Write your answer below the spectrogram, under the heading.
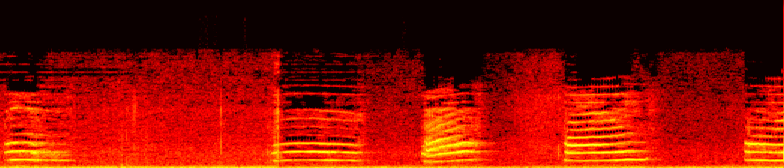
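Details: Domestic cat, a female in heat, calls to attract a male with bright, high-pitched meows roughly once a second, some flat and some rising then bending, over a steady low rumble.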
